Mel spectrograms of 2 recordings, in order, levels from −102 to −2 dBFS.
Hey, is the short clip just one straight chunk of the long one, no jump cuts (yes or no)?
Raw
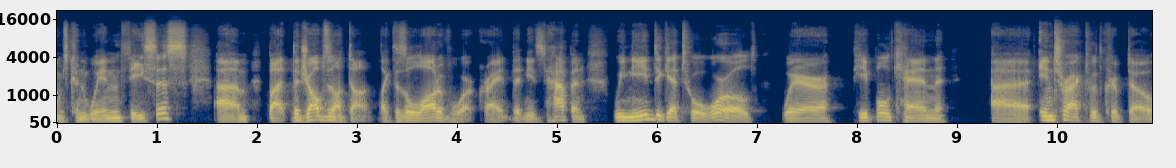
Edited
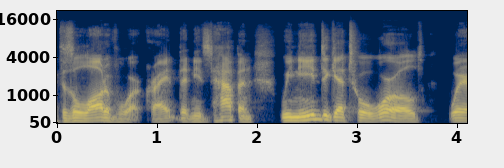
yes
